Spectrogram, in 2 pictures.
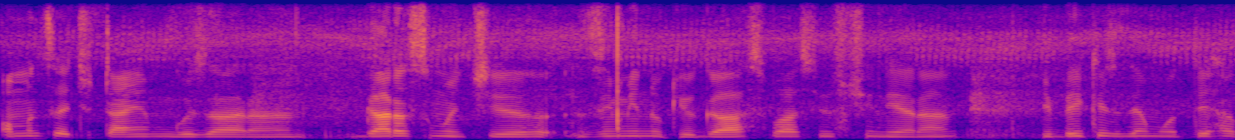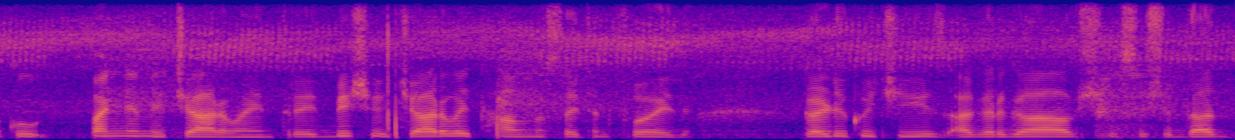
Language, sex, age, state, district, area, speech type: Kashmiri, male, 18-30, Jammu and Kashmir, Bandipora, rural, spontaneous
